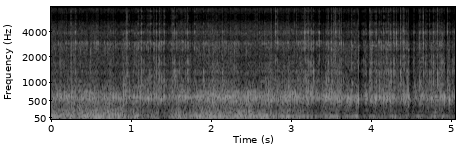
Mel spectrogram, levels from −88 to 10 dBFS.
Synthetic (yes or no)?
no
